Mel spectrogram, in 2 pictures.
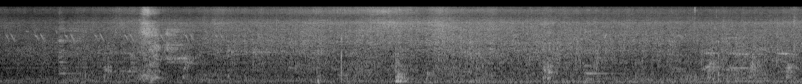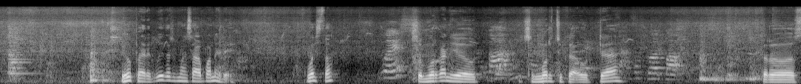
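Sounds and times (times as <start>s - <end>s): vegetables sizzling in a wok: 0.0s - 16.0s.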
